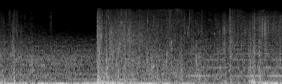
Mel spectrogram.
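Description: A loud, booming magical impact bursts in suddenly about a second in, as an Expelliarmus spell is cast in Hogwarts Legacy, then a rumbling game soundscape carries on after it.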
